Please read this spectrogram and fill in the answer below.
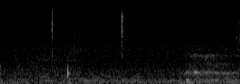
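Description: Faint background hiss with two brief, sharp clicks, about half a second and just over a second in.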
